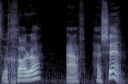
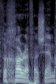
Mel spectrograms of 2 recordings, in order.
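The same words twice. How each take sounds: First: Slow V'CHARA, break, AF, then Hashem; clearly separated. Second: "v'charaf Hashem" with no break before "af"; unclear, merged words. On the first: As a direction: keep "v'chara" and "af" as two words. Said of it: "pronounce the words clearly". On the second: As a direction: run it together as one word, "v'charaf". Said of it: "if you don't pronounce the words clearly". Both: Shown as a demonstration.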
